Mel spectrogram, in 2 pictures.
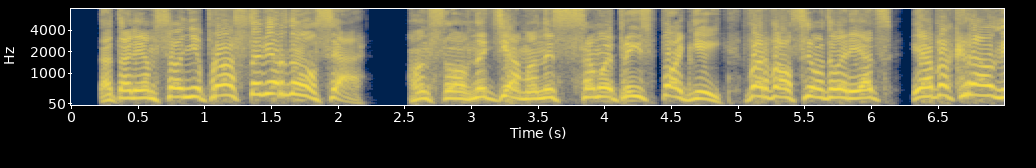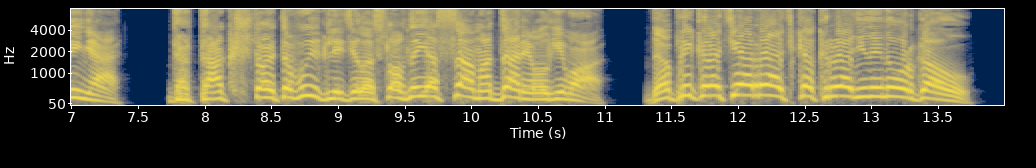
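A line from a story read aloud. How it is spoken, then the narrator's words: Stunned loud roar. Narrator (Russian): Ничуть не слабее меня взревел в ответ ошеломленный новостями Ацев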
